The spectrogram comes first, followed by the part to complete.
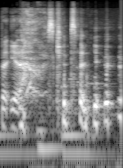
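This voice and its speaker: Slow, amused young woman. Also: low voice. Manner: giggly, amused. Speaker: let's play co-host. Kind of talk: casual reactive game commentary. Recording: music behind the voice.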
